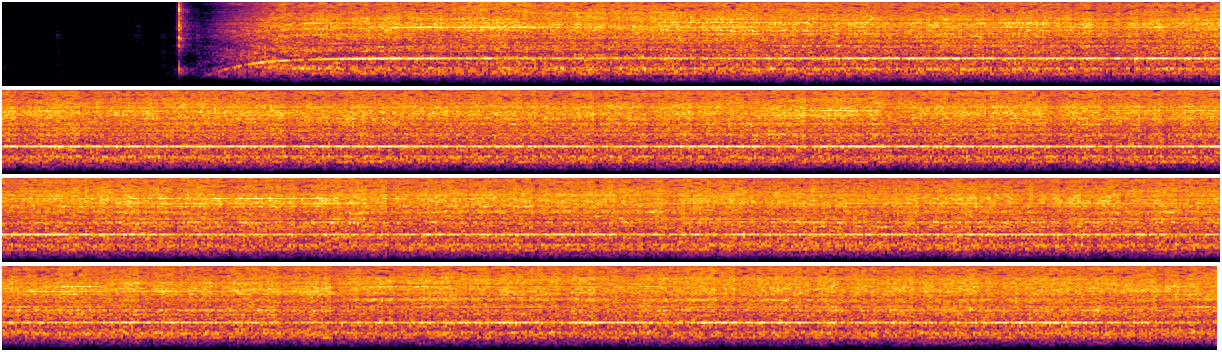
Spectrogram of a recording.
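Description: A hair dryer dries a painted wide fashion belt, switching on after a second of near-silence and then blowing with a loud, steady whirring whine for the rest of the time.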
